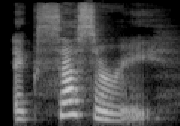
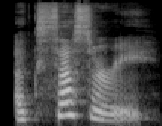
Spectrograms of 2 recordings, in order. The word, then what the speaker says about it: accessory: and two s's well maybe if your native language is Italian or some other language like that where the two C's can make a CH sound in English it's pronounced accessory accessory accessory an accessory is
